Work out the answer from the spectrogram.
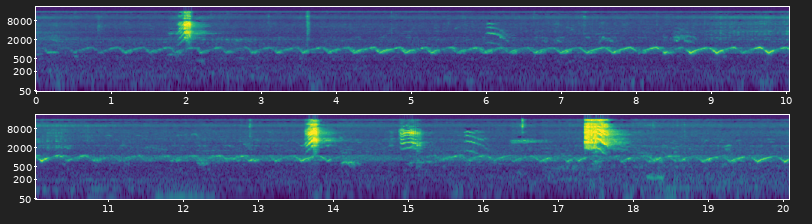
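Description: A bird's quick repeated note, about three a second, running on without a break, with a parakeet's loud harsh screeches cutting in about two seconds in, twice around the middle, and loudest near the end.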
